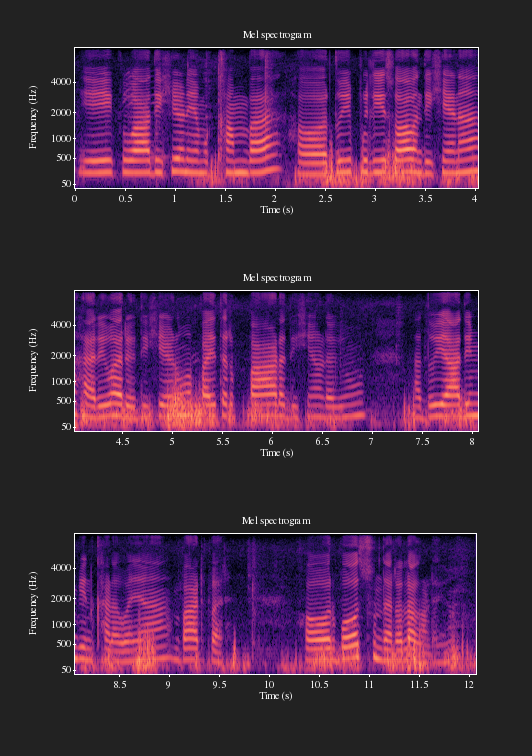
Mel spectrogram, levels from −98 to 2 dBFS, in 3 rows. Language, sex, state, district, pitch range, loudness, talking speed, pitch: Garhwali, female, Uttarakhand, Uttarkashi, 200-230 Hz, -26 LUFS, 145 wpm, 220 Hz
